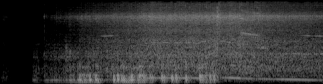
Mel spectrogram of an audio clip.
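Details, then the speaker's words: Miele S8 vacuum cleaner motor at switch-on: ragged stuttering burble for a second before settling to a falling whine; motor works but sounds burnt out and croaky. "oh no okay does work but it is burnt out croaky that's a that's a bit of a turn up for the books and now is it volatile not that it randomly spuffled and burbled"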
